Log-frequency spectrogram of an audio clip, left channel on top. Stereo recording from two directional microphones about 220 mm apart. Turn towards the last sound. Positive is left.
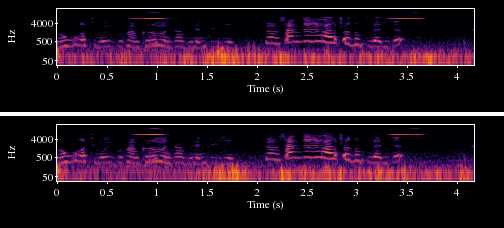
turn(degrees=20)  # may be behind; listen again after turning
